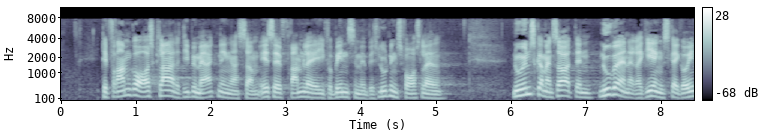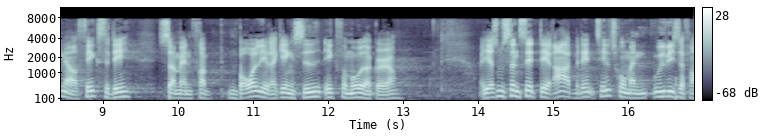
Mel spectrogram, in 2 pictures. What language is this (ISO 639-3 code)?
dan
